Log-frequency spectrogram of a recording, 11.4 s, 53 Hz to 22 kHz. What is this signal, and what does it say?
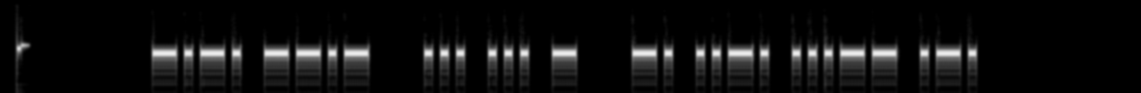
Morse code, heard as a keyed tone, about 16 wpm, 700 Hz. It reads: CQ SST NF3R
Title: K1USN SST QSO Practice - 15wpm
